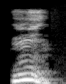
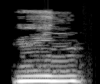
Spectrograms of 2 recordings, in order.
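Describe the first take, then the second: First: The pitch falls sharply from high to low. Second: The pitch stays high and level.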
